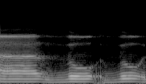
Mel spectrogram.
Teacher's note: Zu di hujung lidah.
